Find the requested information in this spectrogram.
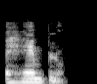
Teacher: la x que es una j y se convierte en una aspiración débil de la h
